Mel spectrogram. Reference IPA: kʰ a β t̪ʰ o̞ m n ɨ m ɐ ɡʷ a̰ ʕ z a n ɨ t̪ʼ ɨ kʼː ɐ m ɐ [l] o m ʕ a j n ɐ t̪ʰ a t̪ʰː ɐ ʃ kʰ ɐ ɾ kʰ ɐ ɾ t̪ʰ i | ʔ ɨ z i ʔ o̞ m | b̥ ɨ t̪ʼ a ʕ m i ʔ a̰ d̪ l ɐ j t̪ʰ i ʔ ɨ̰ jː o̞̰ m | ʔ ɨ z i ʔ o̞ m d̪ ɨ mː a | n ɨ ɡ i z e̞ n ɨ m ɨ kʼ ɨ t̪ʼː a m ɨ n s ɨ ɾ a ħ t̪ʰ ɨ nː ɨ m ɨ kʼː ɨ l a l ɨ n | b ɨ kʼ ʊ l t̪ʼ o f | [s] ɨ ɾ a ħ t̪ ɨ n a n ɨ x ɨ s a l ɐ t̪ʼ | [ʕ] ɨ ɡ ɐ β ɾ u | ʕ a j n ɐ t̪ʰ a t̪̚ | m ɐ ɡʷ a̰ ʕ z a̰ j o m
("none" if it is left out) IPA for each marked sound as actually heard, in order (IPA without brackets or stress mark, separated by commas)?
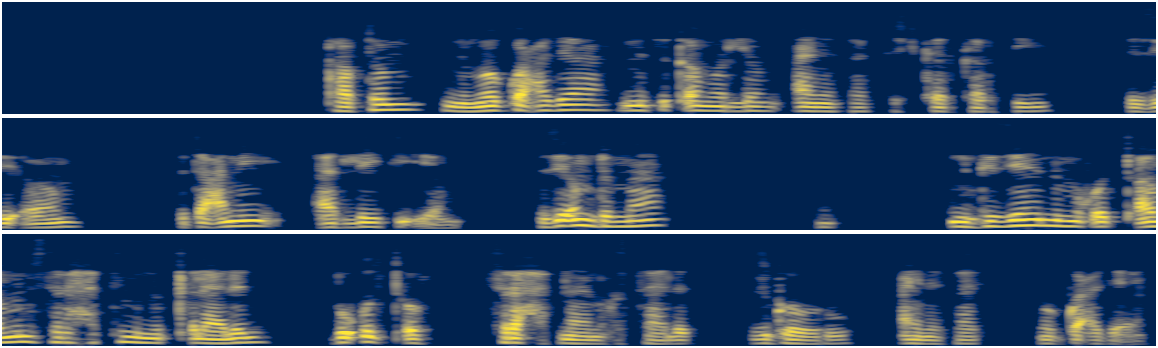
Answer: lː, s, z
